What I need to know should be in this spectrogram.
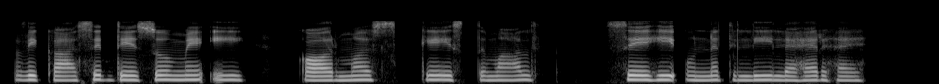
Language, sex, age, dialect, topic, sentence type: Hindi, female, 25-30, Awadhi Bundeli, banking, statement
